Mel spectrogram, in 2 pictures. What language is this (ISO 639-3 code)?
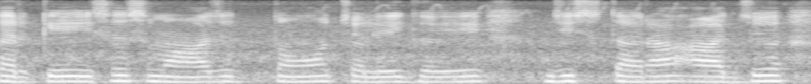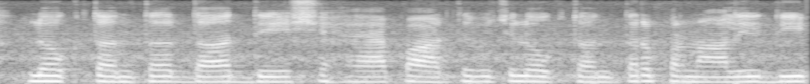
pan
